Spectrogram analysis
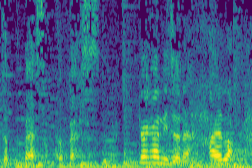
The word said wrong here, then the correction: Hilux: Hilux 其实真正的读音呢是 Hilux。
